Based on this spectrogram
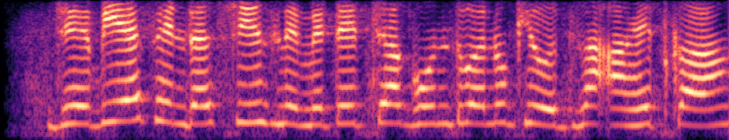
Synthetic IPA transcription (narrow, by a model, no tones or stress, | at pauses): d͡ʑeːbiːeːfɪ̃ɳɖəsʈɾiːzlɪmɪʈɪɖ̚t͡ɕaɡʊ̃nd̪ʋɐnũkijoːd̪ʱnaʔaːɦɪt̪kaː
